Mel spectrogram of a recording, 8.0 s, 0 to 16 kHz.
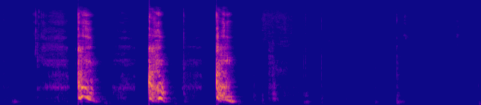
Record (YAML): three_cough_length: 8.0 s
three_cough_amplitude: 32768
three_cough_signal_mean_std_ratio: 0.26
survey_phase: beta (2021-08-13 to 2022-03-07)
age: 65+
gender: Female
wearing_mask: 'No'
symptom_none: true
symptom_onset: 5 days
smoker_status: Ex-smoker
respiratory_condition_asthma: false
respiratory_condition_other: false
recruitment_source: Test and Trace
submission_delay: 1 day
covid_test_result: Positive
covid_test_method: RT-qPCR
covid_ct_value: 18.2
covid_ct_gene: ORF1ab gene
covid_ct_mean: 18.5
covid_viral_load: 890000 copies/ml
covid_viral_load_category: Low viral load (10K-1M copies/ml)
